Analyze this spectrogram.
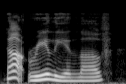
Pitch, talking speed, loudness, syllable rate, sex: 200 Hz, 190 wpm, -15 LUFS, 4.9 syllables/s, female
